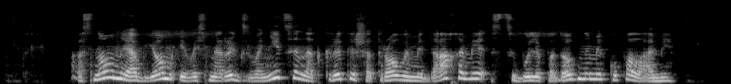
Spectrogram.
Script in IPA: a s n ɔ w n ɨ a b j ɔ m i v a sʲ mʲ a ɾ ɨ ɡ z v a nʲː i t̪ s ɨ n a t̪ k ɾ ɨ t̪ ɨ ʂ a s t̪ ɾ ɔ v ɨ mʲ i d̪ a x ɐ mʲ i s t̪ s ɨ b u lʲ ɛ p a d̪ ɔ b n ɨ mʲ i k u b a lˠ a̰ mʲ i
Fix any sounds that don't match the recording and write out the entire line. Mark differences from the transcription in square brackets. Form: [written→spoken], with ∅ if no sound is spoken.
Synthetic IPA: a s n ɔ w n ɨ a b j ɔ m i v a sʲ mʲ a ɾ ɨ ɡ z v a [nʲː→nʲ] i t̪ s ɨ n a t̪ k ɾ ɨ t̪ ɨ ʂ a [s→∅] t̪ ɾ ɔ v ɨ mʲ i d̪ a x ɐ mʲ i s t̪ s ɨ b u lʲ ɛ p a d̪ ɔ b n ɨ mʲ i k u [b→p] a lˠ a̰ mʲ i

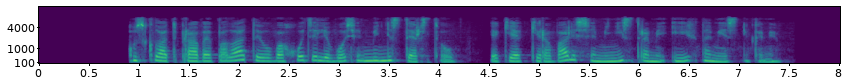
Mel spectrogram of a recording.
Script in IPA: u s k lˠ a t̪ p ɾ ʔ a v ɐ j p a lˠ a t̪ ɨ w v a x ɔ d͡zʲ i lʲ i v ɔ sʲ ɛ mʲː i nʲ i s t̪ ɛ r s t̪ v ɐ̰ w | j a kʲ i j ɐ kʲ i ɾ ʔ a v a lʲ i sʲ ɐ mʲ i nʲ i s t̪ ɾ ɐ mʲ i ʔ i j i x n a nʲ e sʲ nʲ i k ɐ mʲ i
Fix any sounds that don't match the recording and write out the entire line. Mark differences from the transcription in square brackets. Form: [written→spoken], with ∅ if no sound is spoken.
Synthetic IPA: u s k lˠ a t̪ p ɾ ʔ a v ɐ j p a lˠ a t̪ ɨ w v a x ɔ d͡zʲ i lʲ i v ɔ sʲ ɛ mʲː i nʲ i s t̪ ɛ r s t̪ v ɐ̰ w | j a kʲ i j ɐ kʲ i ɾ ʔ a v a lʲ i sʲ ɐ mʲ i nʲ i s t̪ ɾ ɐ mʲ i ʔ i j i x n a [nʲ→mʲ] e sʲ nʲ i k ɐ mʲ i

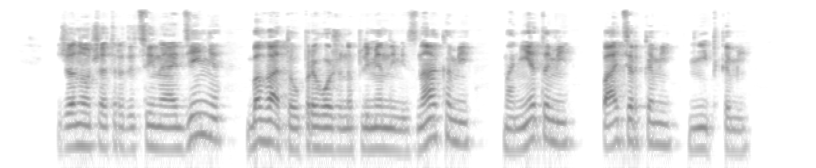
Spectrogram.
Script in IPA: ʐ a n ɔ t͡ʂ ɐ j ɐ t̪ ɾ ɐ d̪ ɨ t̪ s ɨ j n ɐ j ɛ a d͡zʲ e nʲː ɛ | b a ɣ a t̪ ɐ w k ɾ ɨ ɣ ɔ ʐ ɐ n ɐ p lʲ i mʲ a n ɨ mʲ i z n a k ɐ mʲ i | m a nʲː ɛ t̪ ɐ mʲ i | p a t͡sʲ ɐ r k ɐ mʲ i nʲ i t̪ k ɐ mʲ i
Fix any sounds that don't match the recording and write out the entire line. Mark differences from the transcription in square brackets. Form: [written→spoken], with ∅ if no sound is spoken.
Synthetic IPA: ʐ a n ɔ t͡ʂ ɐ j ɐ t̪ ɾ ɐ d̪ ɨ t̪ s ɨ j n ɐ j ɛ a d͡zʲ e nʲː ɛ | b a ɣ a t̪ ɐ w [k→p] ɾ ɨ ɣ ɔ ʐ ɐ n ɐ p lʲ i mʲ a n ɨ mʲ i z n a k ɐ mʲ i | m a [nʲː→nʲ] ɛ t̪ ɐ mʲ i | p a t͡sʲ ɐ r k ɐ mʲ i nʲ i t̪ k ɐ mʲ i

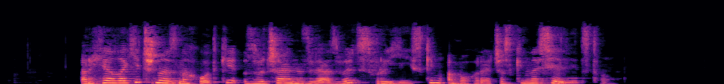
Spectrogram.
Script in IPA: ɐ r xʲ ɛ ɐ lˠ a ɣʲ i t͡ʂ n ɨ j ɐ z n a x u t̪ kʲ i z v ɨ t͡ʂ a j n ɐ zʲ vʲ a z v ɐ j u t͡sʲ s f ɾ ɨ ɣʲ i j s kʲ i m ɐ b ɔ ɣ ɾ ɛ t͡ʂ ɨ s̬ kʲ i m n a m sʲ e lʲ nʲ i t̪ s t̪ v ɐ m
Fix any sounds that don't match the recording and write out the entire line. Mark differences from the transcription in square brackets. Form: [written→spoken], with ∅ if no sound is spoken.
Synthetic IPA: ɐ r xʲ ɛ ɐ lˠ a ɣʲ i t͡ʂ n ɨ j ɐ z n a x [u→ɔ] t̪ kʲ i z v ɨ t͡ʂ a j n ɐ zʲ vʲ a z v ɐ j u t͡sʲ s f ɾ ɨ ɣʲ i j s kʲ i m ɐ b ɔ ɣ ɾ ɛ t͡ʂ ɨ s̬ kʲ i m n a [m→∅] sʲ e lʲ nʲ i t̪ s t̪ v ɐ m

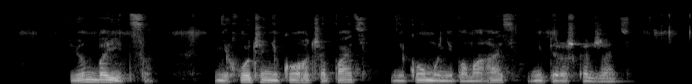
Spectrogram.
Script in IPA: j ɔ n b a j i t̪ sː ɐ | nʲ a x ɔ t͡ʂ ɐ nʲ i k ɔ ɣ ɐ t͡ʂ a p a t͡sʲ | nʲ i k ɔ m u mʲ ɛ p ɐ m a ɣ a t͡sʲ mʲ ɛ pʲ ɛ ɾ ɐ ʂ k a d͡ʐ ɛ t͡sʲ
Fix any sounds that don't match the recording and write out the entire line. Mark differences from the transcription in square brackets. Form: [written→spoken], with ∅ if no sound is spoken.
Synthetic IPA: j ɔ n b a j i t̪ sː ɐ | nʲ [a→ɛ] x ɔ t͡ʂ ɐ nʲ i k ɔ ɣ ɐ t͡ʂ a p a t͡sʲ | nʲ i k ɔ m u [mʲ→nʲ] ɛ p ɐ m a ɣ a t͡sʲ [mʲ→nʲ] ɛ pʲ ɛ ɾ ɐ ʂ k a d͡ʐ [ɛ→a] t͡sʲ

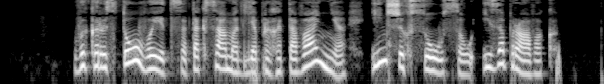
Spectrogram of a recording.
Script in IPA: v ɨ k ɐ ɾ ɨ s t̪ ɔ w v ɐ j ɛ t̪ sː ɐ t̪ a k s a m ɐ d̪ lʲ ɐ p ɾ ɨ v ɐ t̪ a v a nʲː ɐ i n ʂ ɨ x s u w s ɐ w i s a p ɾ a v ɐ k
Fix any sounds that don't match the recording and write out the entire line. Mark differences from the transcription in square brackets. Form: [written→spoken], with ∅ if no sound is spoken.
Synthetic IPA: v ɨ k ɐ ɾ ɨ s t̪ ɔ w v ɐ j ɛ t̪ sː ɐ t̪ a k s a m ɐ d̪ lʲ ɐ p ɾ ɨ [v→ɣ] ɐ t̪ a v a nʲː ɐ i n ʂ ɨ x s [u→ɔ] w s ɐ w i [s→z] a p ɾ a v ɐ k

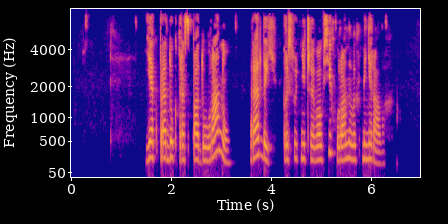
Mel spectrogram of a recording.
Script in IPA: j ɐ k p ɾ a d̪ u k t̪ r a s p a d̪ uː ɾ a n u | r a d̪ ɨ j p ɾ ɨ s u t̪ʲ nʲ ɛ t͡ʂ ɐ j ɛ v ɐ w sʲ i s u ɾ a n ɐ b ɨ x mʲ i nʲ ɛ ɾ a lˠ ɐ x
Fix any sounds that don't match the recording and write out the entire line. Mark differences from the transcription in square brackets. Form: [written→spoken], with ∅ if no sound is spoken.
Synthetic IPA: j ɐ k p ɾ a d̪ u k t̪ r a s p a d̪ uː ɾ a n u | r a d̪ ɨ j p ɾ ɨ s u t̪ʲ nʲ [ɛ→i] t͡ʂ ɐ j ɛ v ɐ w sʲ i [s→x] u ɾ a n ɐ [b→v] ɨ x mʲ i nʲ ɛ ɾ a lˠ ɐ x

